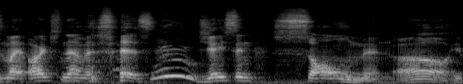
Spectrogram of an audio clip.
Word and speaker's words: Salmon: Jason Salmon. Oh, he pronounces my name correct. Spelled like the fish salmon, but do not say that to him.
